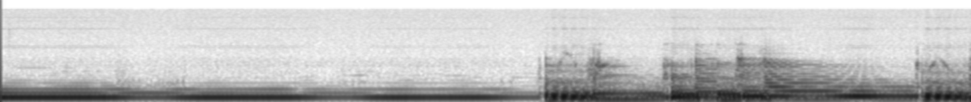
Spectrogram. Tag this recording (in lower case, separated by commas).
plucked string instrument, music, bass guitar, effects unit, guitar, musical instrument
